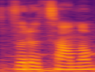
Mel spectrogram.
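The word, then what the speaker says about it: Verrazzano: Startujesz z mostu Verecano, bo już dobrze wymawiam nazwę.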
